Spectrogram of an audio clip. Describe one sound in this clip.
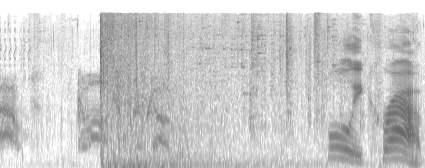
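An explosion booms, followed by a low rumble.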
